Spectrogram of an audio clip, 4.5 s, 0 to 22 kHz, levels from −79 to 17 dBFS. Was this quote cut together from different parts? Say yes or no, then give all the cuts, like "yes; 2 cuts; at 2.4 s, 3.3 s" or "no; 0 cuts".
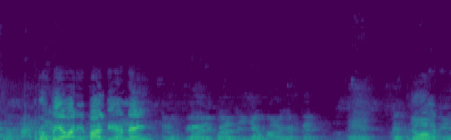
no; 0 cuts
